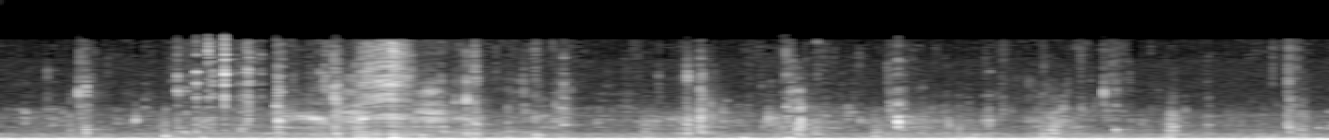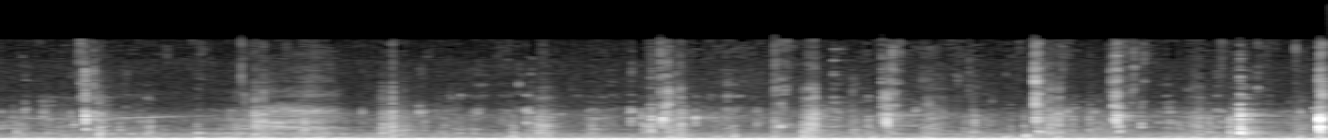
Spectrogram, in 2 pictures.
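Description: Close-miked chewing and mouth smacks of people eating braised short ribs and risotto, with small clicks of forks on the plates. A steady low hum runs underneath.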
